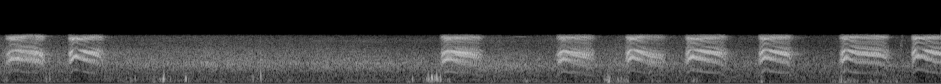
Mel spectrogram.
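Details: Florida crow (Corvus brachyrhynchos pascuus), an American crow subspecies in Florida, gives harsh, hoarse caws: a quick pair, a pause of several seconds, then a run of seven caws roughly one per second.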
